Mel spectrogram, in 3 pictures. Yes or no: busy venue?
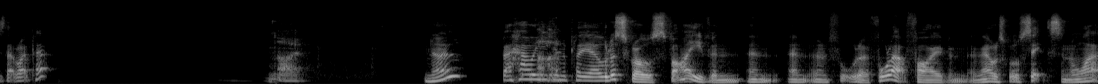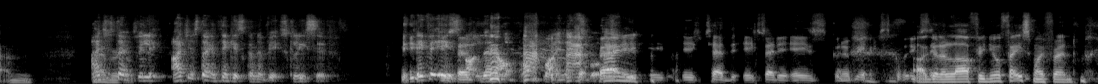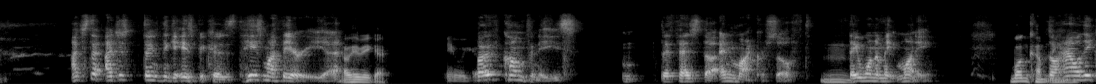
no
